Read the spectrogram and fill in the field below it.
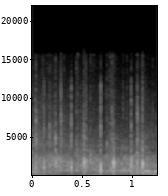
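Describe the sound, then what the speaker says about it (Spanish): A studio audience gives a brief round of clapping on a talk show, a few distinct sharp claps close together over a short burst, with speech-like sound mixed in. "un aplauso por favor"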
